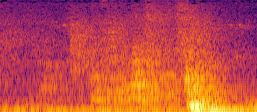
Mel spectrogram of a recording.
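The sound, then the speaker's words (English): A door is pushed open to prop it on a freezing morning, with a brief, soft scraping sweep that ends in a dull low thump; no voices. “It's a bit freezing this morning, so I'm going to prop open the doors.”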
